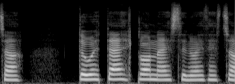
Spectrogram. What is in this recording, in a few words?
"gonest", Welsh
